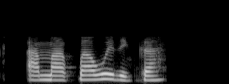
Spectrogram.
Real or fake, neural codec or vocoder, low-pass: fake; codec, 16 kHz, 8 kbps, FunCodec, trained on Chinese and English, 25 frames a second; 3.6 kHz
